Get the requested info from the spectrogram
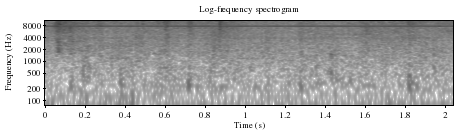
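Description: Footsteps on a hard hallway floor: a few light, irregular knocks over a steady low rumble.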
